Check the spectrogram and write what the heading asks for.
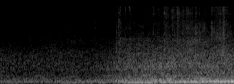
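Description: Low, steady outdoor rumble that grows louder a little over a second in.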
